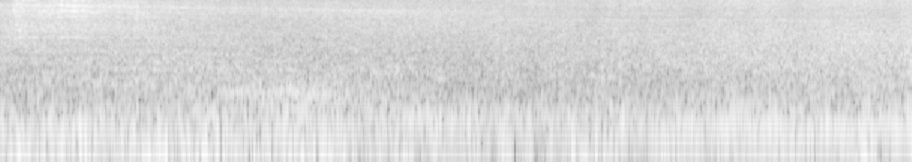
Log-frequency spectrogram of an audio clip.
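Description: Steady low outdoor background rumble with a faint hiss, with no distinct events.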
